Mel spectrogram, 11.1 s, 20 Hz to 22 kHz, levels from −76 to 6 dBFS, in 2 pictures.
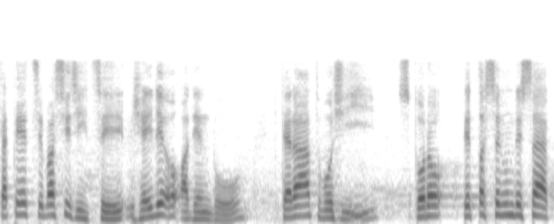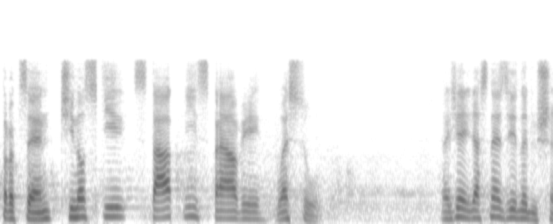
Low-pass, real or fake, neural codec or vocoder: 7.2 kHz; fake; codec, 16 kHz, 0.5 kbps, FunCodec, trained on Chinese and English, 25 frames a second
